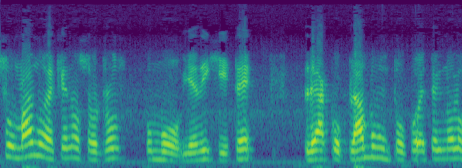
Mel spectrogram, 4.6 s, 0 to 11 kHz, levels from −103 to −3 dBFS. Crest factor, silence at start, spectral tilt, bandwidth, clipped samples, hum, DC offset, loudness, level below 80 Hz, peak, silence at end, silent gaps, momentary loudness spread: 16 dB; 0 s; -7 dB/octave; 7.2 kHz; under 0.1%; none; under 0.1%; -22 LUFS; -58 dBFS; -6 dBFS; 0 s; none; 7 LU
